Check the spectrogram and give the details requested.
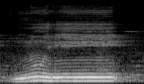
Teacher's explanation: قاف لام پیش قل، حمزہ نون زیر ان، نون یا زیر نی، قل انی، نون پیش نو، ہا یا زیر ہی، نو ہی۔ ہا کو تھوڑا کھینچ کر پڑھیں گے، اس لیے کہ زیر والے حرف کے بعد یا مدہ آئی ہوئی ہے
